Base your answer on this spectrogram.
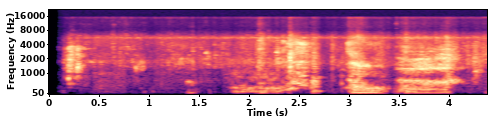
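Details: Young pigs feeding in their pen at a piggery, giving low rough grunts and oinks that grow denser and louder toward the end, with feeding noises mixed in.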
